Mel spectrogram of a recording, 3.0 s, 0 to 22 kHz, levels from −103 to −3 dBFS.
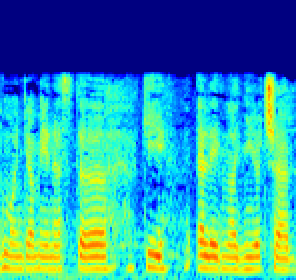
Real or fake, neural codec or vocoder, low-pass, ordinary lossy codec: fake; vocoder, 44.1 kHz, 80 mel bands, Vocos; 7.2 kHz; none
